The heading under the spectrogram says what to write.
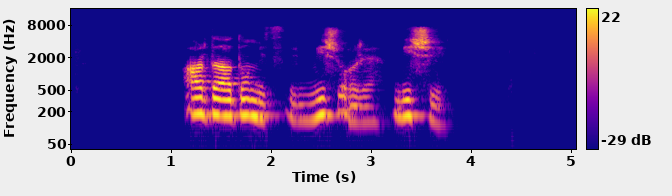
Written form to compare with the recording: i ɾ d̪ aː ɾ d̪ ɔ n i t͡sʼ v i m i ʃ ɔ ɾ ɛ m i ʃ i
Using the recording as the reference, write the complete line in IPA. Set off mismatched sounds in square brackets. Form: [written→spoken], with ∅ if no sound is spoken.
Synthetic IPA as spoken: [i→a] ɾ d̪ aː [ɾ→∅] d̪ ɔ [n→m] i t͡sʼ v i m i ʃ ɔ ɾ ɛ m i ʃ i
